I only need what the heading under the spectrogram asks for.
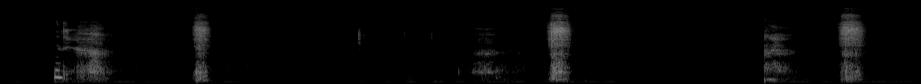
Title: Allergy Sneezing Fit (F) - Mostly stifled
